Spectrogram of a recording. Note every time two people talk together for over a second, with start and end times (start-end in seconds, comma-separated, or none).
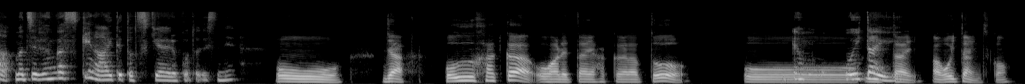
7.8-9.1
